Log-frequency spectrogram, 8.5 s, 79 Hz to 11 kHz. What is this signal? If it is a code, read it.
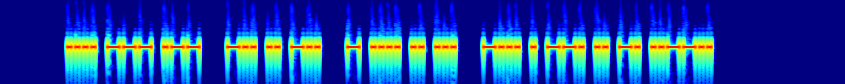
Morse code, heard as a keyed tone, about 30 wpm, 700 Hz. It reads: HOW DID THIS BEGIN?
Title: Sentences from Top 1000 Words - Review Part 1 - 30wpm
